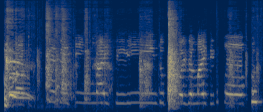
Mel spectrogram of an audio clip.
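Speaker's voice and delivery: put-on high, slow, gushing baby talk. Adult cooing over a baby, high and slow. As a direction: coo over the cutest baby. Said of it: "Quem conversa com criança, com bebezinho".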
